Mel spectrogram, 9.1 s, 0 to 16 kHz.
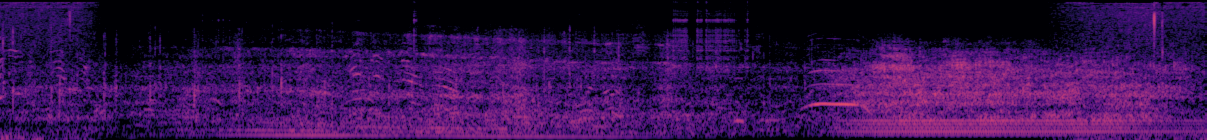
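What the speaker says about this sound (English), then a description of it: "Serbian national carrier JAT took part with this ATR-72 regional airliner." An ATR-72 regional turboprop airliner flying past at an air show, its steady propeller drone rising and falling in loudness through the clip, with a spoken voice running over it.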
